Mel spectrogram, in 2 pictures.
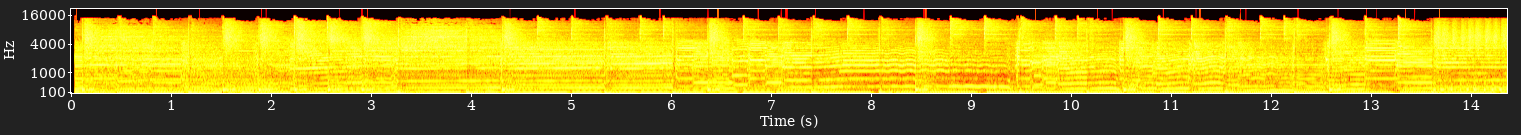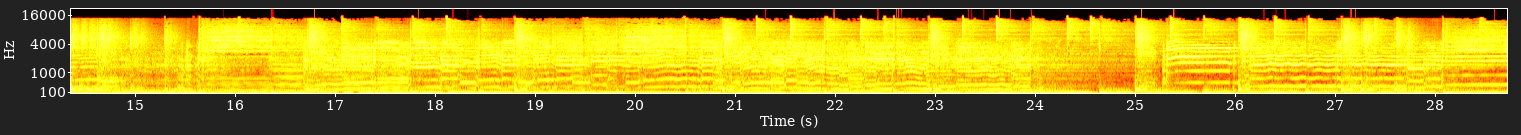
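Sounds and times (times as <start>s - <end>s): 
808 drum machine blues jam: 0.0s - 28.7s.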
